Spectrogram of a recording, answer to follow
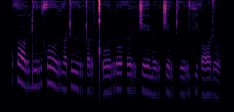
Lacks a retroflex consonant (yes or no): no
